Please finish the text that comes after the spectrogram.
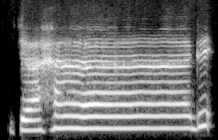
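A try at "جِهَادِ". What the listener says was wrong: Itu kan pasti barisnya di bawah gimana gitu loh. Itu bukan ja.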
